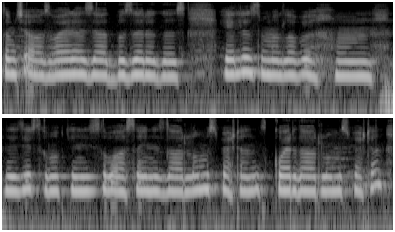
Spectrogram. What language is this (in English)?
Kashmiri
